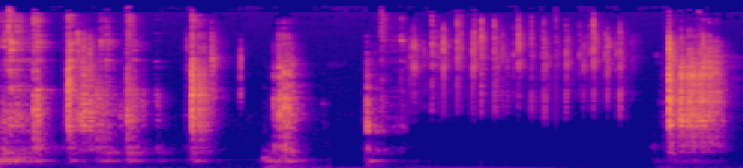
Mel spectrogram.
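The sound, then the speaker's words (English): Dice rattle in a cup with several sharp shakes, then tumble across a hard surface in a quick clatter of small clicks before one more loud shake. No one speaks. “What are those dice? I think those are both my second best dice, yes.”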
